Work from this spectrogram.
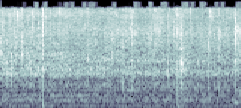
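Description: Chopped onion frying in a pot for pilau, a steady dense sizzle close by, continuous and even with faint crackles, no voices.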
